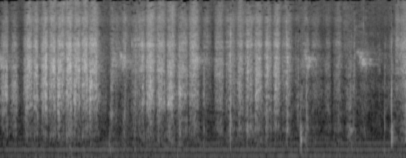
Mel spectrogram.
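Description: Sandpaper on a sanding block rubbed back and forth across the metal gasket face of a cylinder head under even pressure, a quick run of rasping strokes that grow quieter after about two seconds: the deck is being sanded clean for a new head gasket. A steady low hum runs underneath.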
